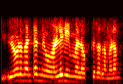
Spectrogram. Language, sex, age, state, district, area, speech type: Kannada, male, 18-30, Karnataka, Kolar, rural, conversation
